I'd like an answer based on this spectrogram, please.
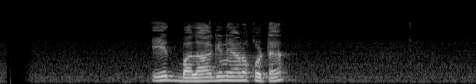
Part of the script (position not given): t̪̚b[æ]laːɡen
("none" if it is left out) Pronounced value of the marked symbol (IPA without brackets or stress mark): a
